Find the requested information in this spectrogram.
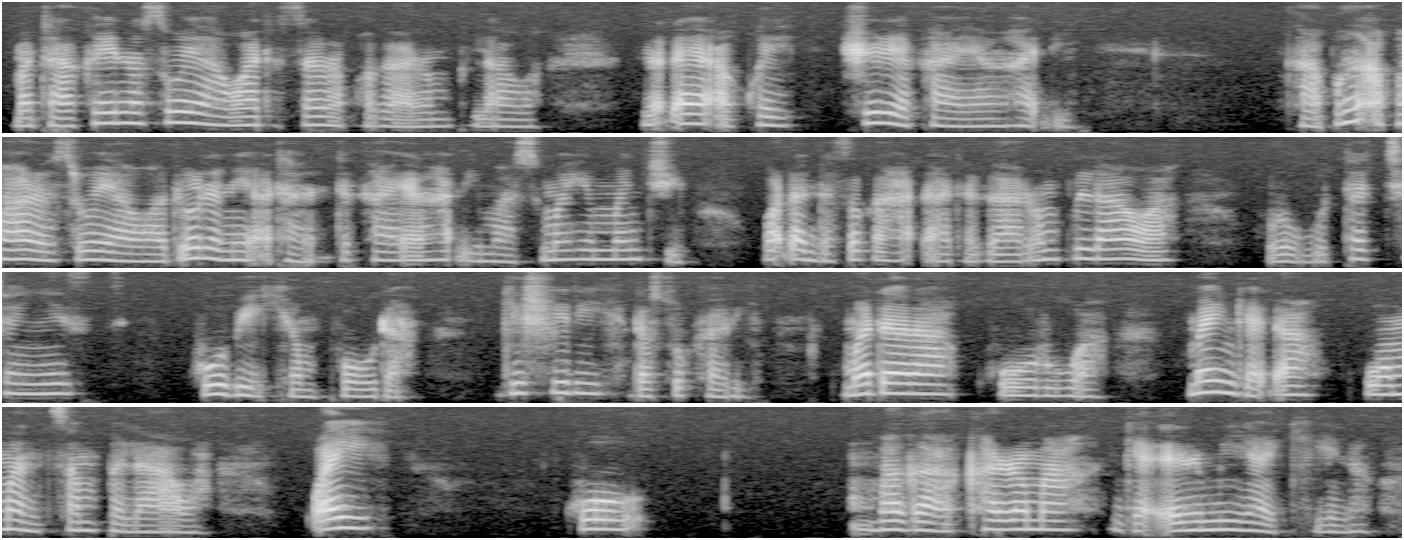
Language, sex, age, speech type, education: Hausa, female, 15-29, spontaneous, tertiary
